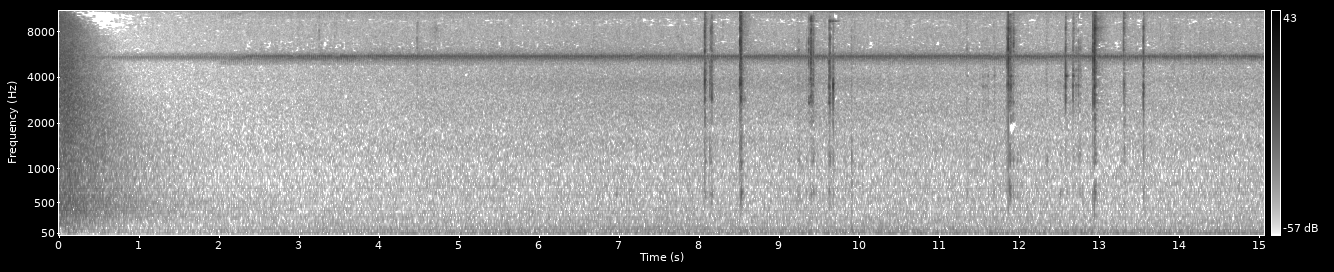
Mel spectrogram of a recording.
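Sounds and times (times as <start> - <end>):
rifle mechanical clicks: 8.0 - 8.6, 11.6 - 13.7.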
